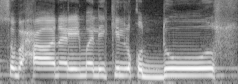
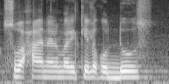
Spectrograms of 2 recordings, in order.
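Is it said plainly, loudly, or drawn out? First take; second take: drawn out; plainly. First: The sounds are stretched out long. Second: It is said at a normal, even volume.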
